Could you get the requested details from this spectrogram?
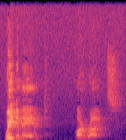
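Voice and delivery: loud, high demand, falling away; mock protest cry. Preacher mocking Christians at the courthouse with a loud demand. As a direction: shout the protest, then drop off.

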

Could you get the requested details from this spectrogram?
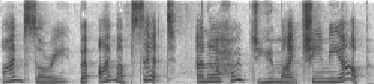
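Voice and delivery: put-on young okapi, a little upset; sad okapi voice.

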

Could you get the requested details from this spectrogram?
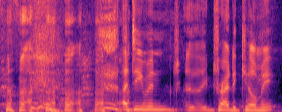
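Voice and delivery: high, giggly mock-scared delivery; imitated nervous laugh. Host teasing guest about giggling when scared, mock nervous laugh. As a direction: mimic a nervous laugh around the words. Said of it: "that little nervous laugh".

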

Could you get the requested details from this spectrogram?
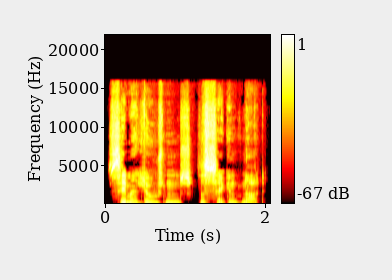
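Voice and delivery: usual speaking voice

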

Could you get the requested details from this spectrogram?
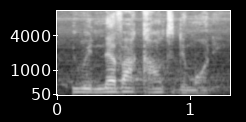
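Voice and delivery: ordinary talk, nothing marked

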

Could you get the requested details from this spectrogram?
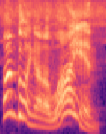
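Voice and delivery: put-on high, loud child voice; high-pitched thrilled shout; excited cry. A narrator's reading. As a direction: call out like an eager little kid. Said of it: "cried a third one".

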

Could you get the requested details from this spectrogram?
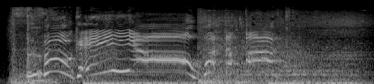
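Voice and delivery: high startled yell; scared shout. Real, not acted. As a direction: shriek at the jump scare. Jump scare in horror game.

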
